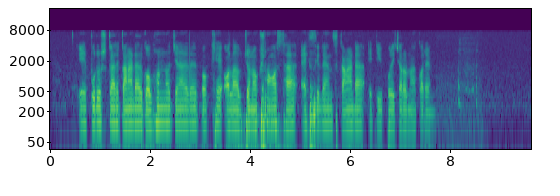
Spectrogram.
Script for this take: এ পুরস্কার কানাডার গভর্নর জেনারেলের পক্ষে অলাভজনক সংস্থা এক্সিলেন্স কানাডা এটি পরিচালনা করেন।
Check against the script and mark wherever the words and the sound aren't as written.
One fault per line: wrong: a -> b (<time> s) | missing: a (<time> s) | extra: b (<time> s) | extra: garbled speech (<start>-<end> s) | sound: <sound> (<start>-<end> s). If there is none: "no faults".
sound: cough (8.1-8.6 s)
